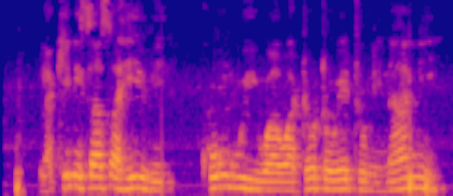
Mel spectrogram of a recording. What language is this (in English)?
Swahili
